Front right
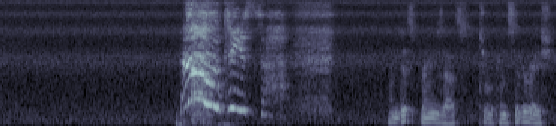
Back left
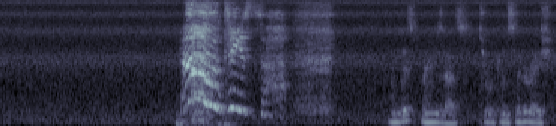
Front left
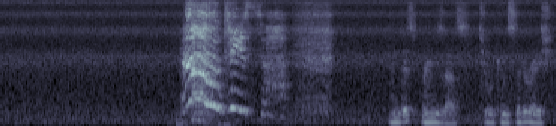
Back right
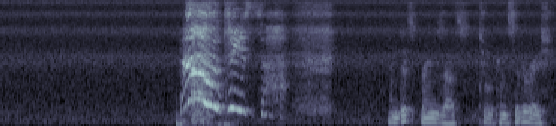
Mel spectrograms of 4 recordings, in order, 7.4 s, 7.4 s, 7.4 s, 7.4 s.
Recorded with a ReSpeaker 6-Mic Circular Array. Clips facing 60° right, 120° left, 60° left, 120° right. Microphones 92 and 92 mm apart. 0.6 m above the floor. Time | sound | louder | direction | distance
2.3 | a shout | front right 2 dB, back right 5 dB | 115° right | 1.5 m
5.2 | a man speaking | front right 5 dB, back right 5 dB | 90° right | 9.5 m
